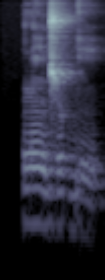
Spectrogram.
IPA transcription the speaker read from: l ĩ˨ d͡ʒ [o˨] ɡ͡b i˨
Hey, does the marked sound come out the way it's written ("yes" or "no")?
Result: no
